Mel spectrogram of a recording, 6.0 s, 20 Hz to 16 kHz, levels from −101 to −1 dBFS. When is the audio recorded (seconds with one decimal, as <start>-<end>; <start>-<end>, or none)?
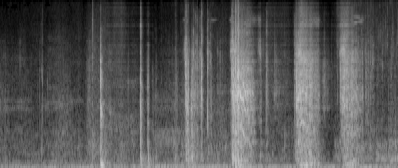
0.0-1.6; 2.3-3.7; 5.3-6.0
